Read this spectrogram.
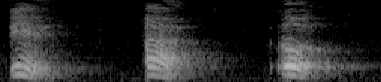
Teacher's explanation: I say uh there's not much happening in my mouth uh my lips are relaxed and my tongue is relaxed in the back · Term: neutral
